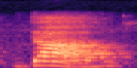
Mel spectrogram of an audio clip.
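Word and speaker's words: דב: In Hebrew, bear is pronounced dab.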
